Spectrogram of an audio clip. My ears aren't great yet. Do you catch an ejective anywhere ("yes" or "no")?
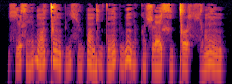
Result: no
